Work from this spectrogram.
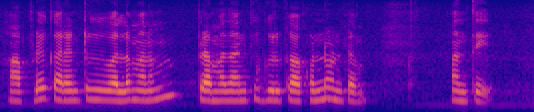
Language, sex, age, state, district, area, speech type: Telugu, female, 30-45, Telangana, Vikarabad, urban, spontaneous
